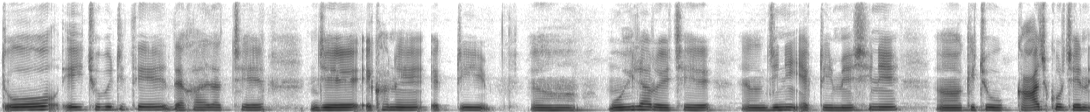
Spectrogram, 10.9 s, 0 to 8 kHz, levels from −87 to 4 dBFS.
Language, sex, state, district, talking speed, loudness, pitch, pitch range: Bengali, male, West Bengal, North 24 Parganas, 105 wpm, -19 LUFS, 180 Hz, 170-190 Hz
